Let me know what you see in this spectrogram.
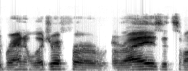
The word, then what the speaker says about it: Arraez: Now, I did see yesterday that Luis Arraez, is that how you pronounce it, the Twins guy? – Luis Arraez. – Arraez was Arise, basically, yeah.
